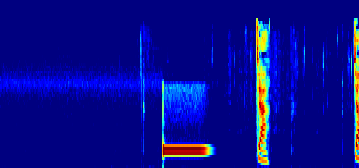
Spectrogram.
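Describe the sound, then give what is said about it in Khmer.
A telephone tone sounds after a call drops. A single steady tone lasts about one second against a low background hum, then stops. “ដោយសារតែមានបញ្ហាបច្ចេកទេសមួយចំនួនយើងបានដាច់ពីលោកសុវណ្ណបាត់ទៅហើយ”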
